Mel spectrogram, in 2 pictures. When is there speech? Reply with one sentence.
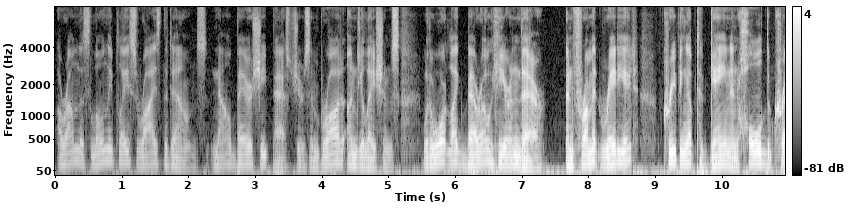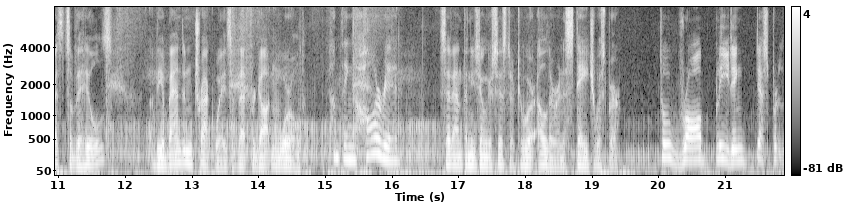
The speech can be heard from 0.0 to 21.8 s.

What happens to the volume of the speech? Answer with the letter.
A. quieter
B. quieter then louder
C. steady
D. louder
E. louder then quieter
D.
